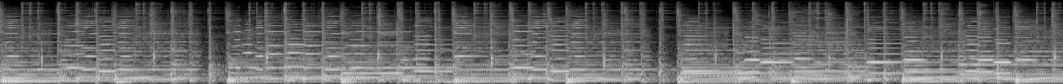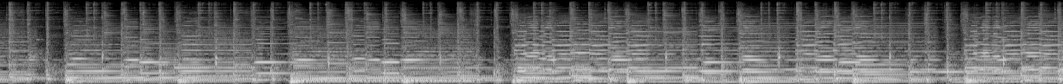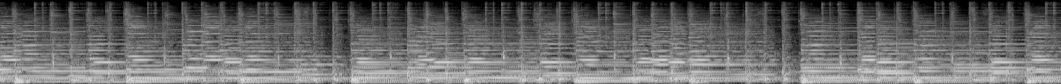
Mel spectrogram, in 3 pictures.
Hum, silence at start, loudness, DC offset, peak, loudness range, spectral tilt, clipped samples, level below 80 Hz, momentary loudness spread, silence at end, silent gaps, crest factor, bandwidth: none; 0 s; -13 LUFS; under 0.1%; 0 dBFS; 2 LU; -5 dB/octave; under 0.1%; -40 dBFS; 5 LU; 0 s; none; 12 dB; over 20 kHz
